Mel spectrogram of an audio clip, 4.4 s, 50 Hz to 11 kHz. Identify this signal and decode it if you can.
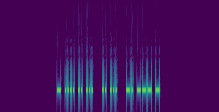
Morse code, heard as a keyed tone, about 44 wpm, 700 Hz. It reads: THIS IS NOT
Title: Sets of 3 Words 45wpm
